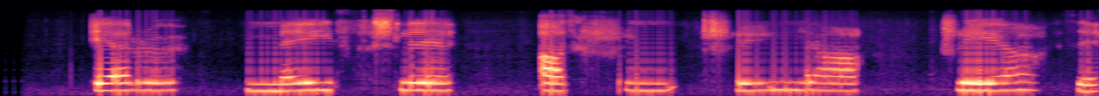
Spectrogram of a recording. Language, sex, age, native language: Icelandic, female, 9, Icelandic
